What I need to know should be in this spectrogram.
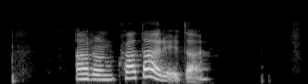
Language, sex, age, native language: Icelandic, female, 20-29, Icelandic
